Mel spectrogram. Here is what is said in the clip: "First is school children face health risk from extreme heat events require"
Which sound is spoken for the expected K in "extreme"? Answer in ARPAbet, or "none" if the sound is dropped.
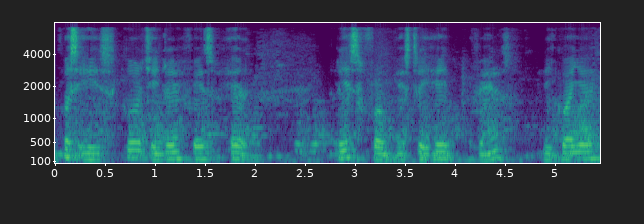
none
